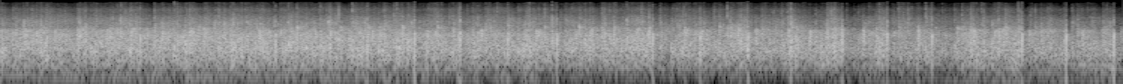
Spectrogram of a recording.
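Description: A roomful of people applauding, many hands clapping in a dense, steady patter that eases slightly near the end.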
